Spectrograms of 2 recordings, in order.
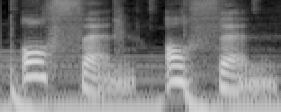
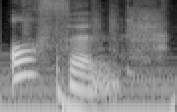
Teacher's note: The T is usually silent.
